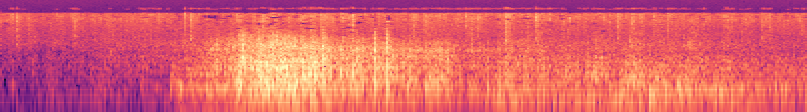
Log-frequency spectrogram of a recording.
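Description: A single thunderclap: quiet at first, it builds about a second in, is loudest around two seconds, then rolls on as a long rumble that slowly fades.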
